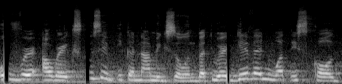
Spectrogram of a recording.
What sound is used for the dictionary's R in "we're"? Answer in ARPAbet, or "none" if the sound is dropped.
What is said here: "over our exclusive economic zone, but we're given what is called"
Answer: R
